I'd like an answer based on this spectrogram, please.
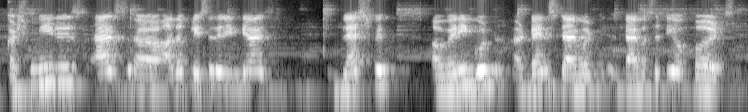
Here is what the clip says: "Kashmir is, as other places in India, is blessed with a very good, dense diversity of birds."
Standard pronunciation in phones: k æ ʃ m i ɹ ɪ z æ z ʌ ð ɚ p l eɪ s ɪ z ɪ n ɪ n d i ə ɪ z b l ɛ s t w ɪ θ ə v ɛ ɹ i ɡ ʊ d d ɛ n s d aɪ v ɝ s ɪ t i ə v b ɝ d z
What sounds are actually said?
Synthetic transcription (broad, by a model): k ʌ ʃ m i ɹ ɪ z æ z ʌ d ɚ p l eɪ s ɪ z ɪ n ɪ n d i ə ɪ z b l ɛ s t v ɪ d ə v ɛ ɹ i ɡ ʊ d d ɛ n s d aɪ v ɝ s ɪ t i ə v b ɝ d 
